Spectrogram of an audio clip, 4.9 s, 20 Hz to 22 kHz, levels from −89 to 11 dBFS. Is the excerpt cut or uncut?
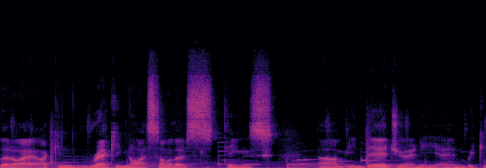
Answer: uncut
